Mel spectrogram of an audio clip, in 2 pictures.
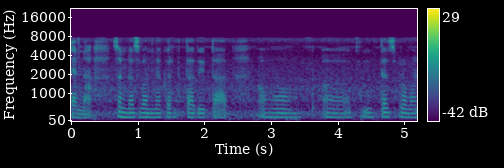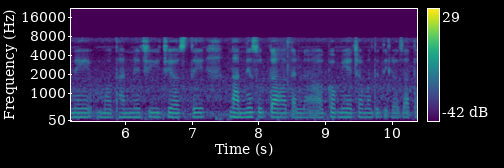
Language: Marathi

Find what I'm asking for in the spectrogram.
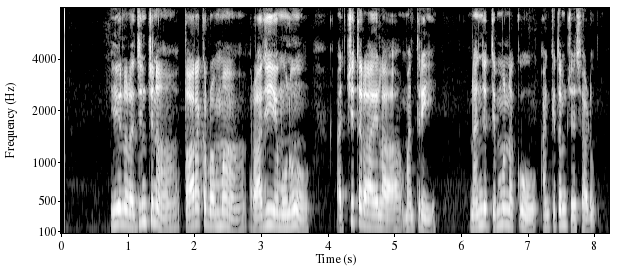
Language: Telugu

